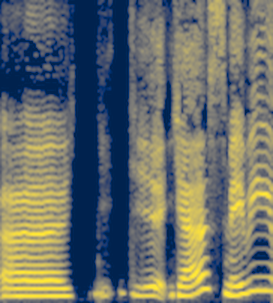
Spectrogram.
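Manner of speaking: very slow, halting, stumbling, grudging, reluctant delivery. Acting out a character answering whether she meant it: imitating a reluctant admission. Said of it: "she doesn't wanna, like, admit it".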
